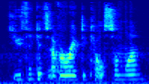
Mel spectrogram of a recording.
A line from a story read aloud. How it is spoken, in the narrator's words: in a small voice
